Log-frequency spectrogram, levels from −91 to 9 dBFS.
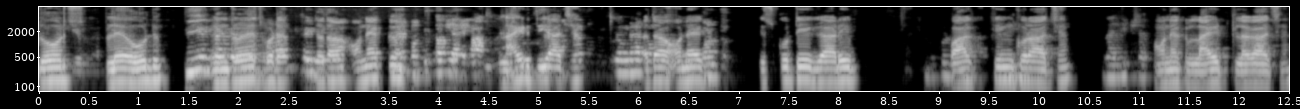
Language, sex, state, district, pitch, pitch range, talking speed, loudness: Bengali, male, West Bengal, Malda, 145 Hz, 135-170 Hz, 75 wpm, -16 LUFS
